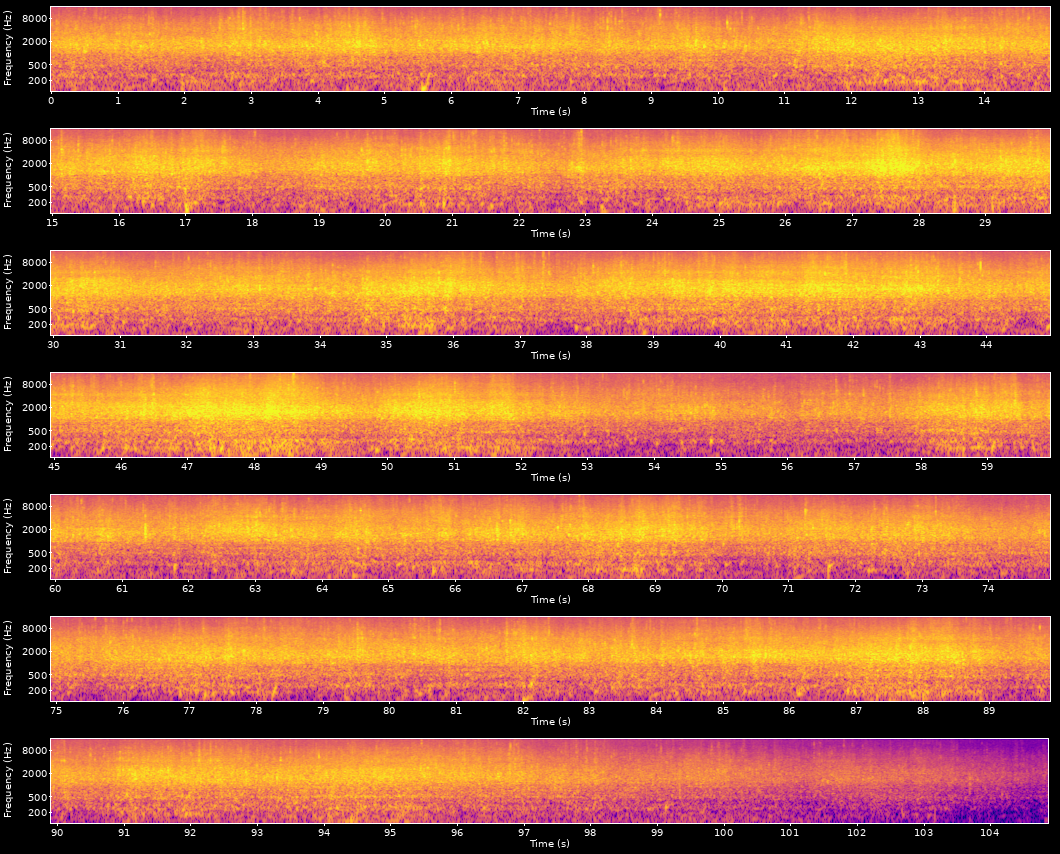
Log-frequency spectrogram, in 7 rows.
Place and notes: {
  "title": "Pink Floyd Bay, Notia Rodos, Griechenland - Waves on the rocks at Pink Floyd Bay, Rhodos",
  "date": "2021-10-24 12:00:00",
  "description": "Waves on the rocky shore. The bay is called Pink Floyd Bay by the locals. Some said it is because of the bizarre rock formations that resemble a picture on one of the bands Record sleeves, other rumours say that the band actually had some jam sessions on the beach. While probably none of this is true, the place still ist surely beautiful.Binaural recording. Artificial head microphone set up in the windshade of a rockstack about 5 Meters away from the waterline. Microphone facing east.Recorded with a Sound Devices 702 field recorder and a modified Crown - SASS setup incorporating two Sennheiser mkh 20 microphones.",
  "latitude": "35.93",
  "longitude": "27.87",
  "timezone": "Europe/Athens"
}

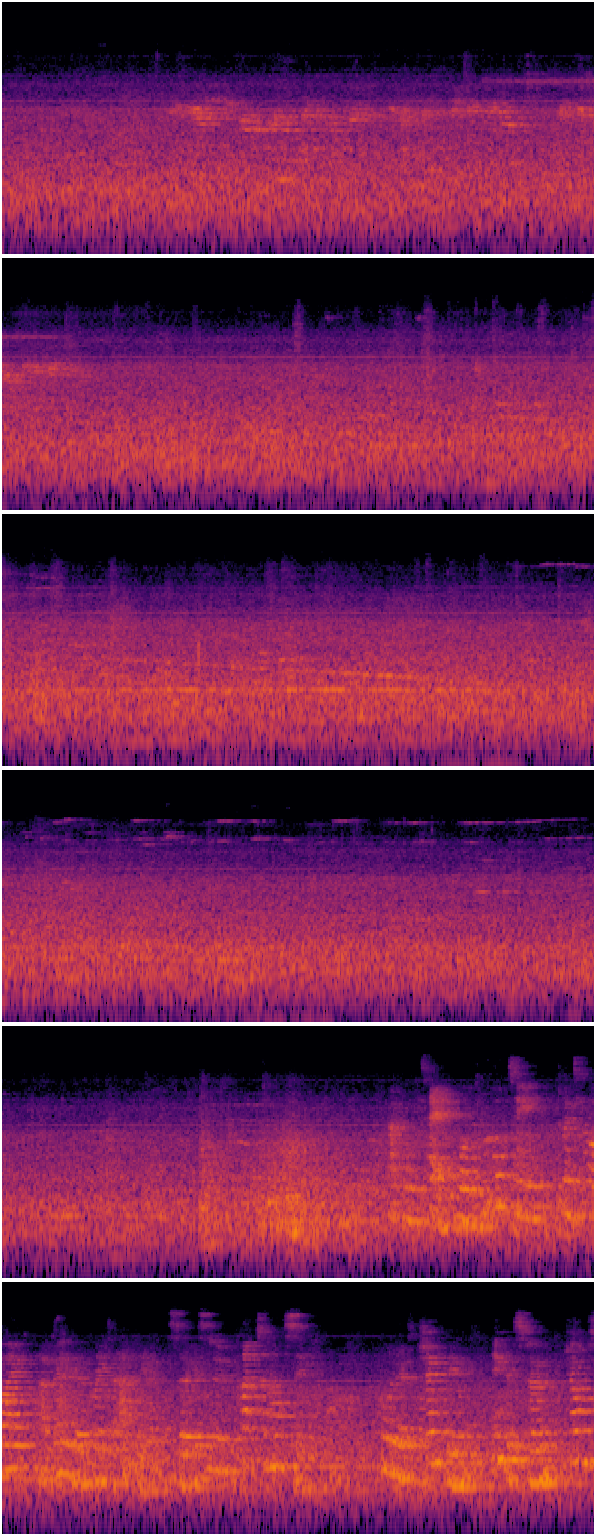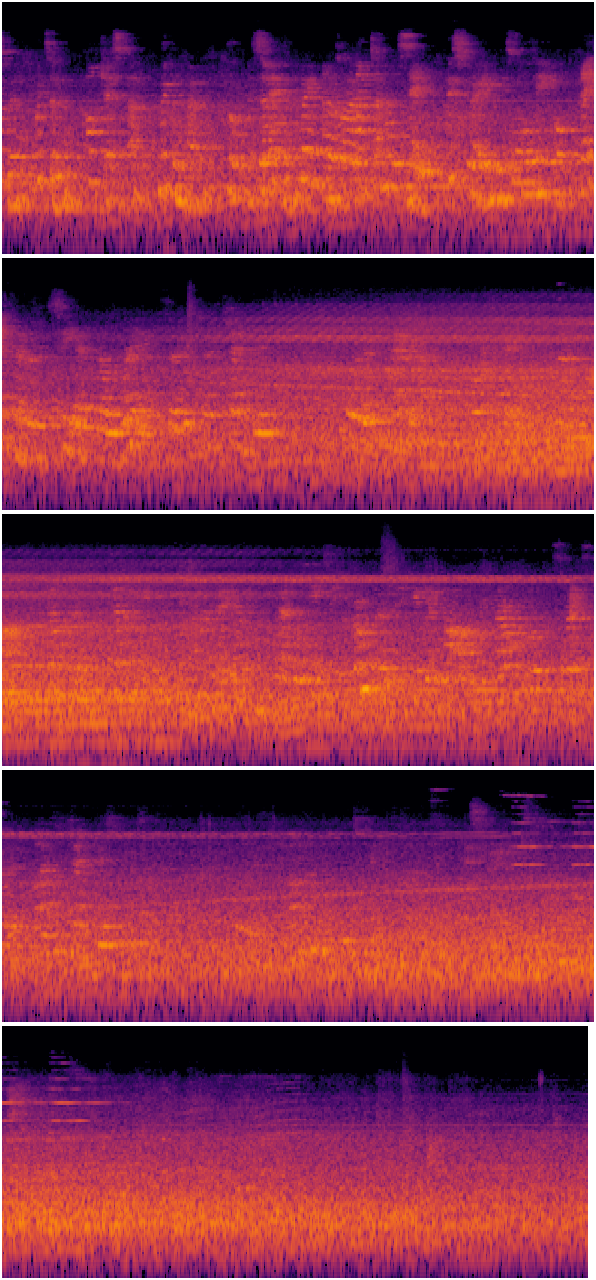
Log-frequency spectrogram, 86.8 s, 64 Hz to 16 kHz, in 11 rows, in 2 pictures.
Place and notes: {
  "title": "London, Stratford UK - Stratford, London Train Station - National Rail",
  "date": "2016-01-15 00:44:00",
  "description": "Shotgun mic recording in Stratford Station, Freight Trains and Passenger Trains passing through the station. Very cold day.",
  "latitude": "51.54",
  "longitude": "0.00",
  "altitude": "5",
  "timezone": "Europe/London"
}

